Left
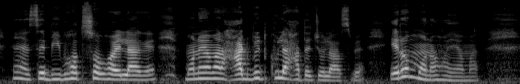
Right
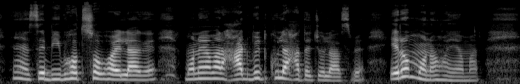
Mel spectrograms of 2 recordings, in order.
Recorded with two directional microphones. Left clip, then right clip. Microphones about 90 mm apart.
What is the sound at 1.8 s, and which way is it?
A woman's voice, 15° right (ahead or behind).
